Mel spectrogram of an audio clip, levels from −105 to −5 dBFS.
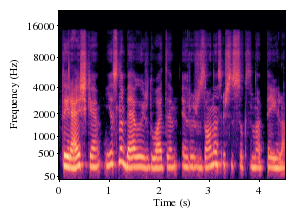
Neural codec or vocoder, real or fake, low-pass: vocoder, 44.1 kHz, 128 mel bands every 512 samples, BigVGAN v2; fake; 14.4 kHz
